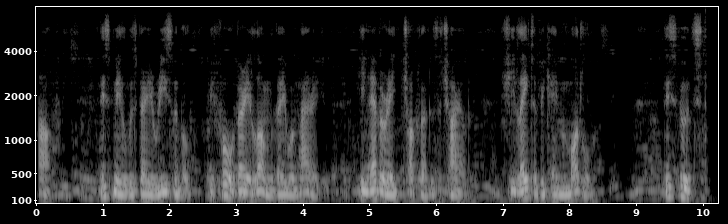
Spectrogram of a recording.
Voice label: male 130ms 4cm; SiSEC11; underdetermined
